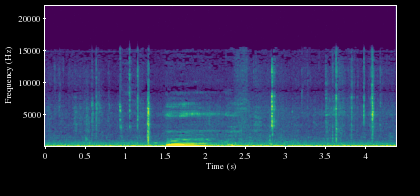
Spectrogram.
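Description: A person chewing food, with small wet mouth clicks scattered through. About a second and a half in, a man gives one short, falling "mmm" of enjoyment.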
